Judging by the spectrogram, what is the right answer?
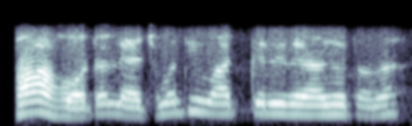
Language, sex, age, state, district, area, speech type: Gujarati, male, 18-30, Gujarat, Anand, rural, conversation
